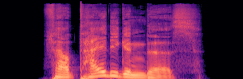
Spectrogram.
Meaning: strong/mixed nominative/accusative neuter singular of verteidigend
- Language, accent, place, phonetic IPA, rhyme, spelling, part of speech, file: German, Germany, Berlin, [fɛɐ̯ˈtaɪ̯dɪɡn̩dəs], -aɪ̯dɪɡn̩dəs, verteidigendes, adjective, De-verteidigendes.ogg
